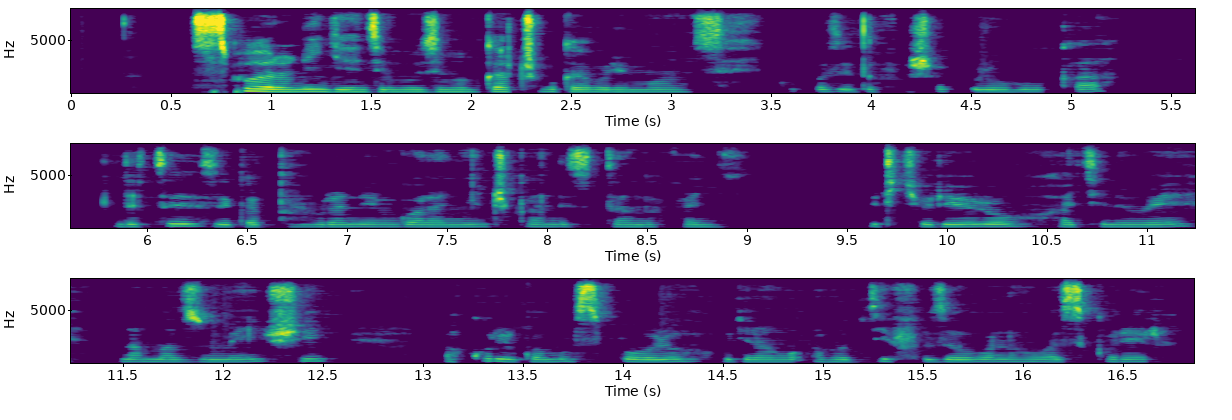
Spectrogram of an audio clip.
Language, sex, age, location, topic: Kinyarwanda, female, 18-24, Kigali, health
